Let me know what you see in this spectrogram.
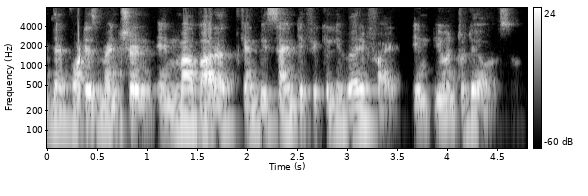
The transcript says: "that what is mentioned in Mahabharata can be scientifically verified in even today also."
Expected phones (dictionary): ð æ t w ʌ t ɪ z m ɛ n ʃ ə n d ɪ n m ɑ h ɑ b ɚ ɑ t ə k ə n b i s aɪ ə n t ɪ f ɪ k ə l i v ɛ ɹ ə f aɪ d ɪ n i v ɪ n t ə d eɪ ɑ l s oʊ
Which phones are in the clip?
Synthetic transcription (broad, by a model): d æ t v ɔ t ɪ z m ɛ n ʃ ə n d ɪ n m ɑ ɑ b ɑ t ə k ə n b i s aɪ ə n t ɪ f ɪ k ə l i v ɛ ɹ ə f aɪ d ɪ n i v ɪ n t ə d eɪ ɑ l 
